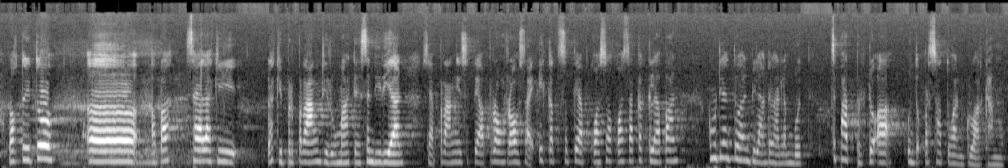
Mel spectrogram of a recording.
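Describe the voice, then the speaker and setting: A woman evangelist with an Indonesian accent preaching a sermon, swinging between loud emphatic peaks and low quiet asides. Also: slight background noise.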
